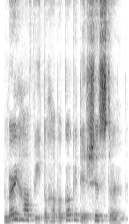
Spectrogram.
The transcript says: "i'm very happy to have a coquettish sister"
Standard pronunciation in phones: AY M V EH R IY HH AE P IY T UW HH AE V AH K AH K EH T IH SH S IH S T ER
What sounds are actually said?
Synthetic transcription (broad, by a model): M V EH R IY HH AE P IY T UW HH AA P AH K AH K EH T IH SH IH S T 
